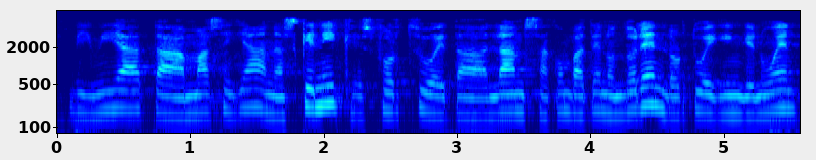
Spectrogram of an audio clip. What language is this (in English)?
Basque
